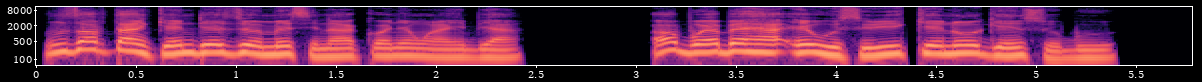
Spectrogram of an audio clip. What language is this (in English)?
Igbo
